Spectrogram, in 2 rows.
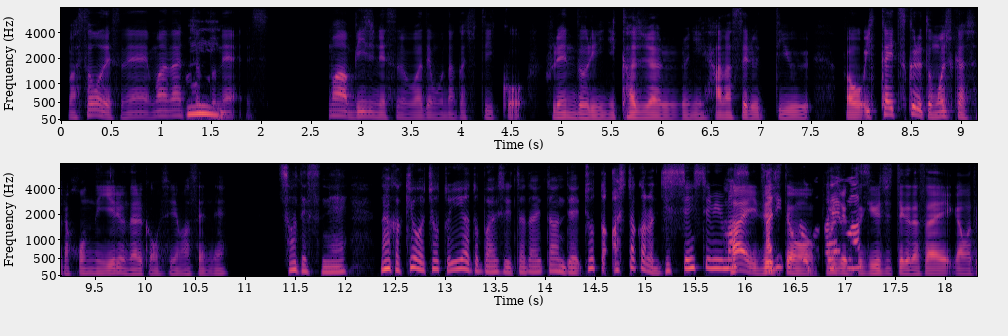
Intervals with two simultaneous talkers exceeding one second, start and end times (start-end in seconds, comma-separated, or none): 15.8-17.3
